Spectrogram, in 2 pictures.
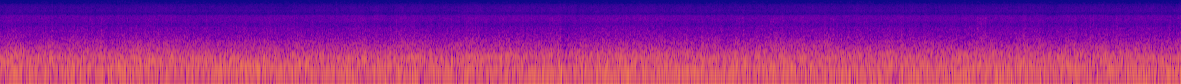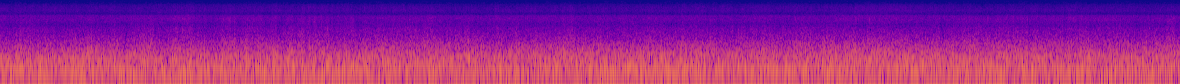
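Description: Steady wind rushing over the microphone, an even roar with no breaks.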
